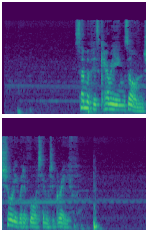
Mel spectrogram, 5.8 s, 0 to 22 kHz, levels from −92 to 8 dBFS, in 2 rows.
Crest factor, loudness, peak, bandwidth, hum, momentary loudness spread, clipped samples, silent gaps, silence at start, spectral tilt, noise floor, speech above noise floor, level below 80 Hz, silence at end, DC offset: 20 dB; -24 LUFS; -6 dBFS; 11.5 kHz; none; 10 LU; under 0.1%; none; 0.3 s; -5 dB/octave; -61 dBFS; 38 dB; -50 dBFS; 0.95 s; under 0.1%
